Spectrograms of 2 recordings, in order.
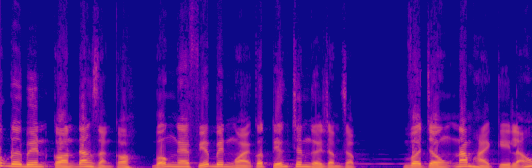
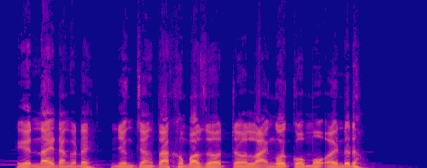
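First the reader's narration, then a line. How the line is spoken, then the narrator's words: Stern voice. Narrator (Vietnamese): Tốc Đào nghiêm giọng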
